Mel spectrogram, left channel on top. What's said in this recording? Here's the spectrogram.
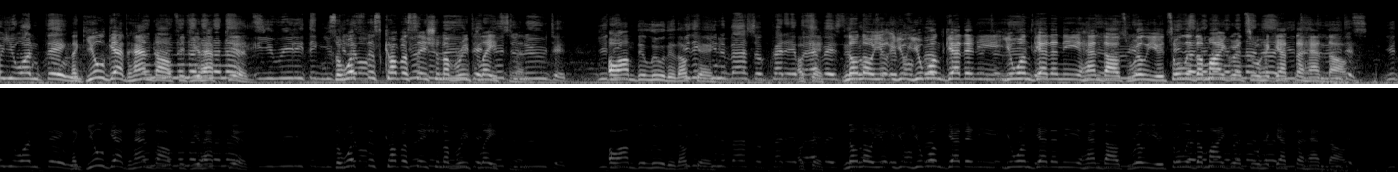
you one thing. Like you'll get handouts if you have kids. You really think you So can what's live this off- conversation you're of deluded, replacement? You're deluded. You Oh, think- I'm deluded. You Okay. think universal credit, Okay. whatever is. No, not to you live off won't of, get you're any. You deluded. won't get any You're handouts, deluded. will you? It's only the migrants who you're get the deluded. handouts. You're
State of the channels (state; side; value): quieter; right; 34.6 dB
